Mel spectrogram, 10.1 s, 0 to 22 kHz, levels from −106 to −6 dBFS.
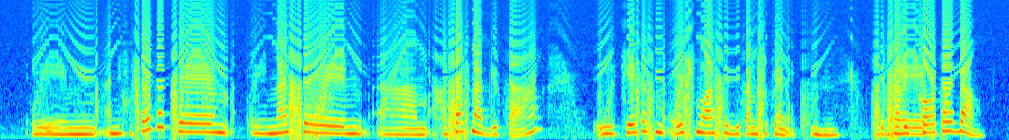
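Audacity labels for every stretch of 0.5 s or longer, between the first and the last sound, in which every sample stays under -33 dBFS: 5.360000	5.980000	silence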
